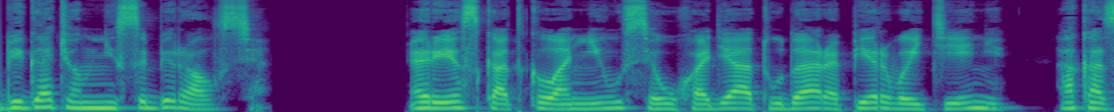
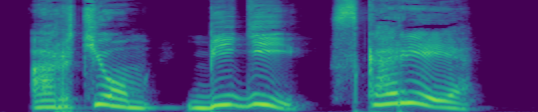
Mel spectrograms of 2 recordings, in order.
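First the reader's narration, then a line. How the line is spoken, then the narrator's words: Shouting. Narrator (Russian): Майя закричала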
